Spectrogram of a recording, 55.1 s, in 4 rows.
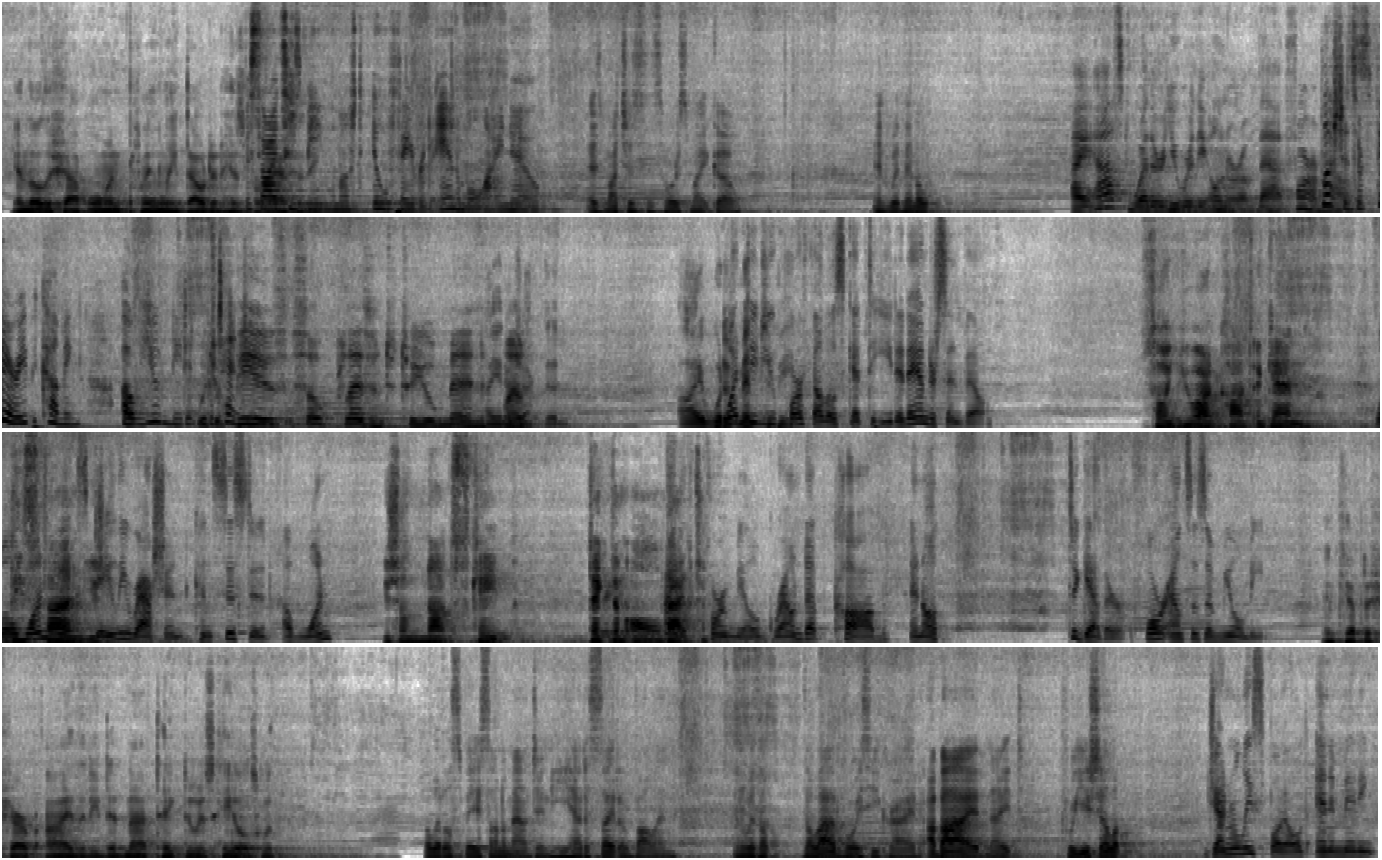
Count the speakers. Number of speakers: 9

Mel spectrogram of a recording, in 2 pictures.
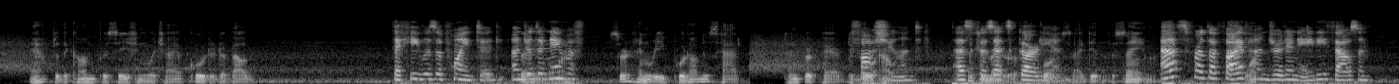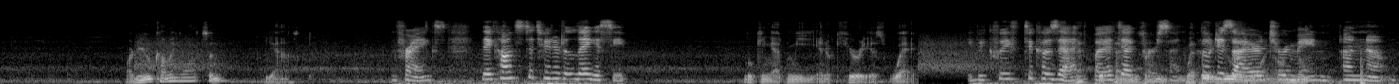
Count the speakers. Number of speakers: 2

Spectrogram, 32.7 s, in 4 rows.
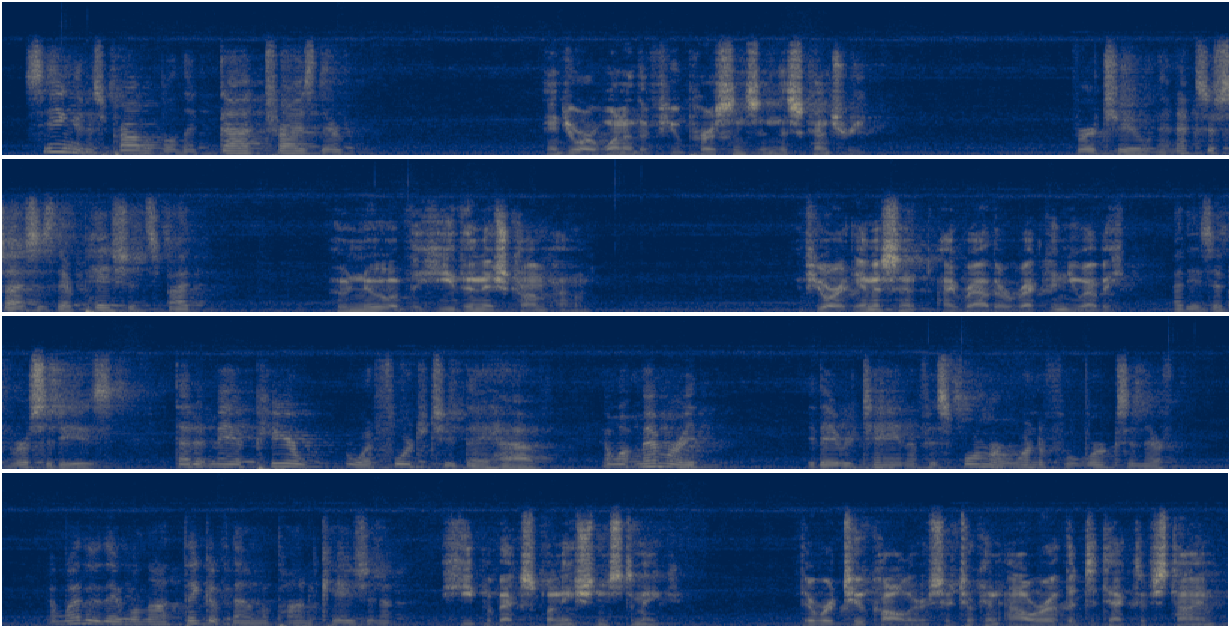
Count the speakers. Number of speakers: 2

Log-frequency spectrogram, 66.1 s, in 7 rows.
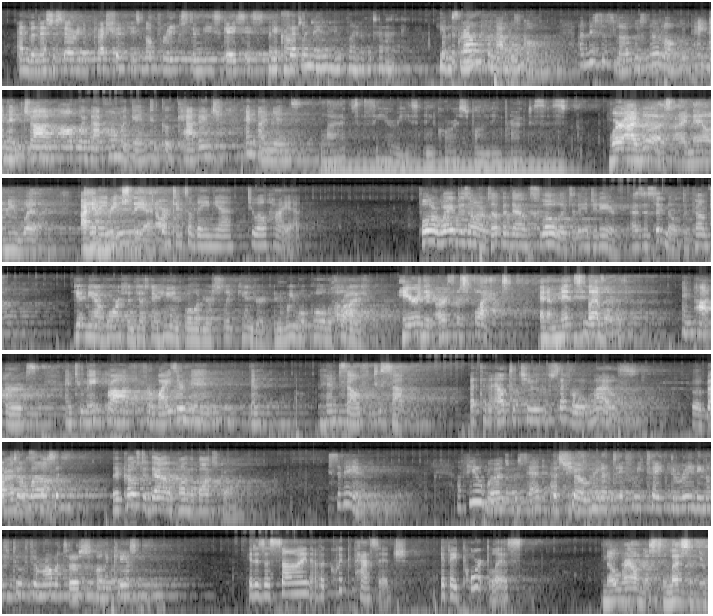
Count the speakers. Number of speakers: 9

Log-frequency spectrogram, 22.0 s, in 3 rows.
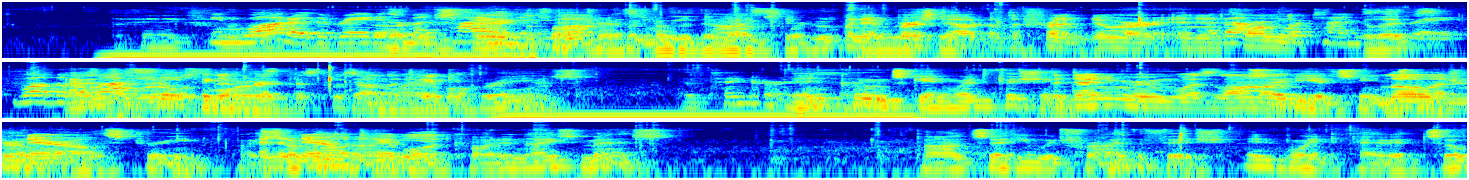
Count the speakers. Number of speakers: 5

